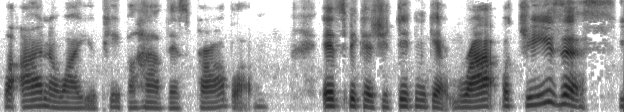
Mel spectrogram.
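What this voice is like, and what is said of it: Deliberately bad put-on accent. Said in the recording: “please forgive my bad accent, I'm just assuming it might sound like this”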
